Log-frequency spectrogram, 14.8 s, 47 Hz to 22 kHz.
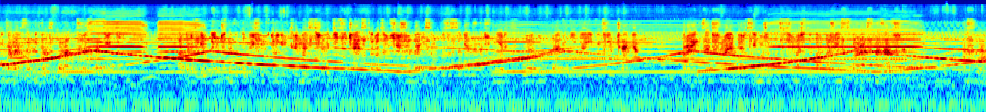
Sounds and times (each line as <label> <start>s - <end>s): Anti-abortion protestors 0.0s - 14.8s
Sirens 0.0s - 14.8s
